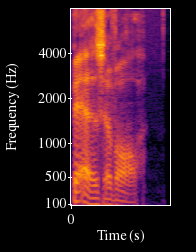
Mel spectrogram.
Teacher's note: did you notice that the t sound almost disappears sometimes? For example, in the phrase best of all, it can sound like bez of all.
